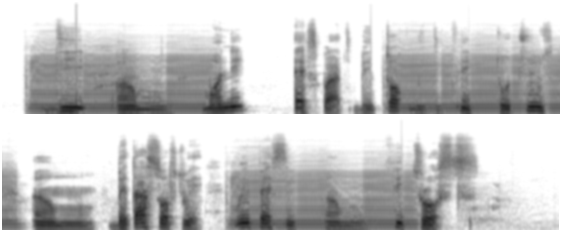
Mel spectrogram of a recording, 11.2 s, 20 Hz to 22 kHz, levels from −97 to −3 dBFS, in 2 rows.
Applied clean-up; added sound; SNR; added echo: neural mask model RNNoise.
